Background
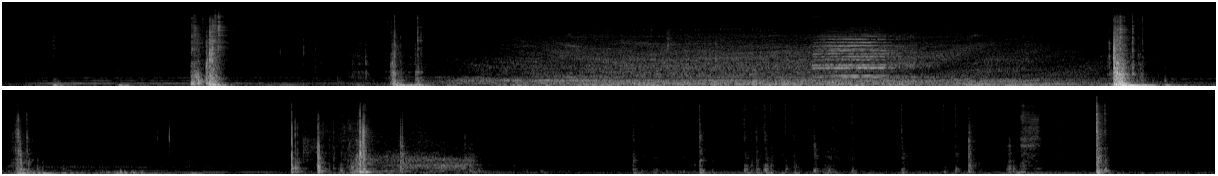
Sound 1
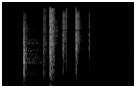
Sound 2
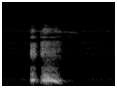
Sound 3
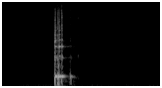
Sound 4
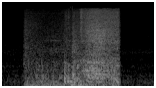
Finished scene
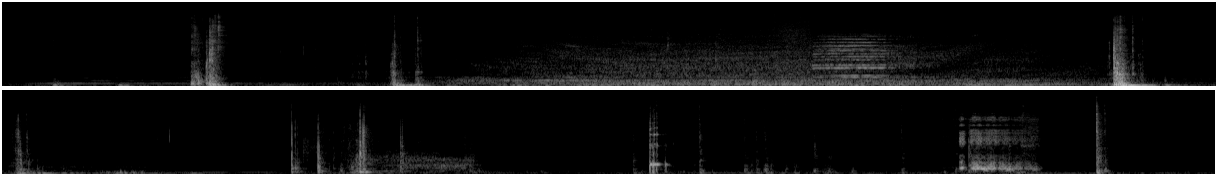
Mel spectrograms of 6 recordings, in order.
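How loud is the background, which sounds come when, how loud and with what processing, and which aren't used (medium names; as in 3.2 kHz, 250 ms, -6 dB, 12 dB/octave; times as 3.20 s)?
background -7.5 dB
6.93 s: add 4 -12.5 dB + compression 3:1, threshold -41 dBFS
18.09 s: add 3 -2.5 dB + low-pass 1.9 kHz 6 dB/octave
21.43 s: add 2 -5.5 dB, fades 0.10 s + backward echo that repeats 132 ms, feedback 56%, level -2 dB
not used: 1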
